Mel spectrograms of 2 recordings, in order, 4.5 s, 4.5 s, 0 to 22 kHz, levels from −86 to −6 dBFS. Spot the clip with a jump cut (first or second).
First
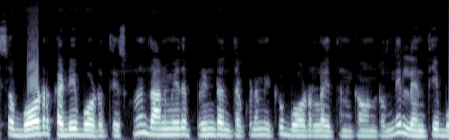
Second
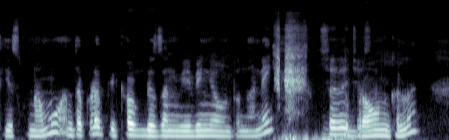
second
